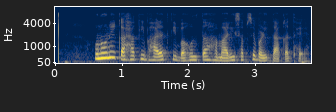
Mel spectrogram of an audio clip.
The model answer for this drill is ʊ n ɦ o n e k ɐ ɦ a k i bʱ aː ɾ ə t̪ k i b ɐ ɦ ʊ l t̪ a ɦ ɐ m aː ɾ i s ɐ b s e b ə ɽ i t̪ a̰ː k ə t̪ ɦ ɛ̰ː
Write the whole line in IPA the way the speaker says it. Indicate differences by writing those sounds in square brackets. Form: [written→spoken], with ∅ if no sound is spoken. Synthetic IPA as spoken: ʊ n ɦ [o→õ] n e k ɐ ɦ a k i bʱ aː ɾ ə t̪ k i b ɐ ɦ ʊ l t̪ a ɦ ɐ m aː ɾ i s ɐ b s e b [ə→ɐ] ɽ i t̪ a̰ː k ə t̪ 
